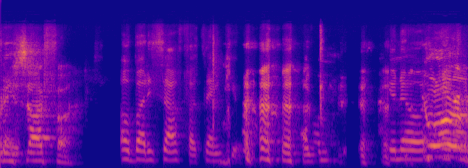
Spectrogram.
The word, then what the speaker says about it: Bodhisattva: Oh, Bodhisattva, thank you.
